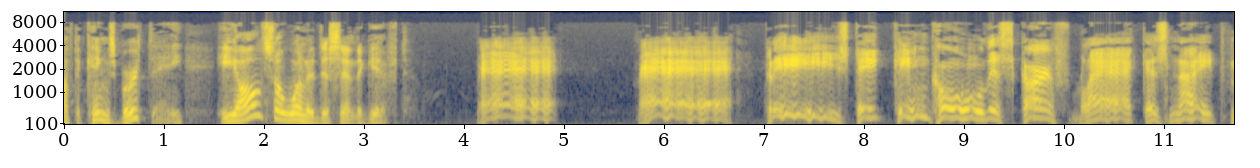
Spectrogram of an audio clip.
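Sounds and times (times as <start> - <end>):
speech: 0.0 - 3.5, 4.1 - 4.8, 5.8 - 6.0, 7.0 - 11.6
sheep bleating: 4.2 - 5.0, 5.8 - 7.8, 10.2 - 10.8.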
